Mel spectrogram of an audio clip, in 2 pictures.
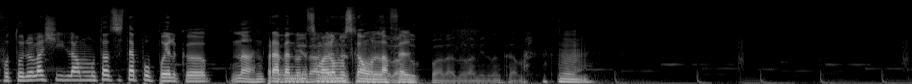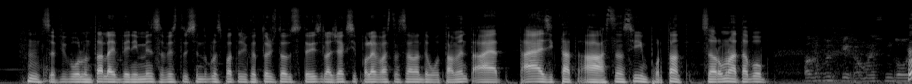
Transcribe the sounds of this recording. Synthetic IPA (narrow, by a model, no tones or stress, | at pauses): fot̪oliolaʃilamːut̪at̪sə̥st̪apopəjelkənanupɾeavanonsəmajlomuskaunlafe̞lkplami | səfijvo̞lunt̪arlae̞ve̞niment̪səvezst̪oisenɨmpləspat̪eeʒukət̪oɾʃit̪at̪usə̥t̪eis̬ʲlaʒaksipəlajvas̬t̪aɨnsamnəd̪emot̪ament̪aja | ajazik̚t̪at̪a̰ast̪azsə̥fieimpo̞rt̪ant̪saɾomɨnat̪abob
